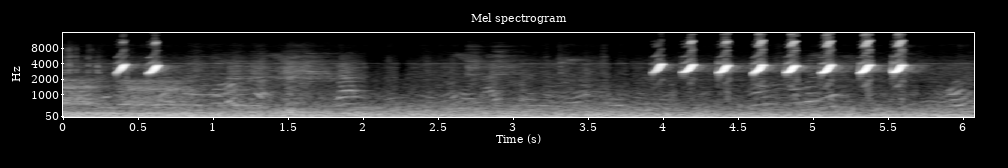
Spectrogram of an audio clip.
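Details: Olive-backed tailorbird song as a lure for trapping: two sharp rising chips, a pause filled with faint voices, then a brisk series of eight evenly spaced upslurred notes.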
